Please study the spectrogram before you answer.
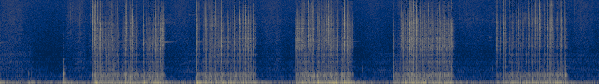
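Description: Long acrylic nails rapidly scratch and tap the hollow metal mesh grille of a large round microphone. The sound comes in five dense, rasping bursts of about a second each, separated by short quieter gaps. Each burst has a strong low thumping rumble under a bright, crackling scratch texture.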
